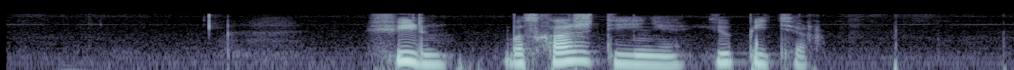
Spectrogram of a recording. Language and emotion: Russian, neutral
